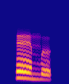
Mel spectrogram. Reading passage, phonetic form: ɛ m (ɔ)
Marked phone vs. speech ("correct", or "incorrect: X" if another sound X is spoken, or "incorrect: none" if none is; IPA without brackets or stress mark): incorrect: ɵ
